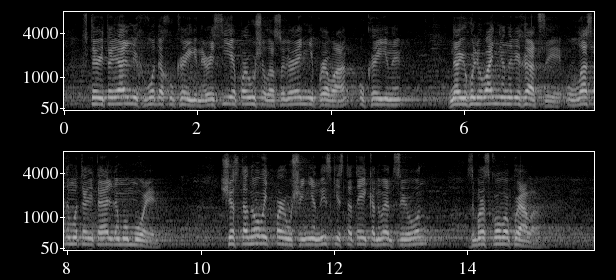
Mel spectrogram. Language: Ukrainian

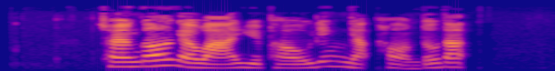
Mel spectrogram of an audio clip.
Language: Cantonese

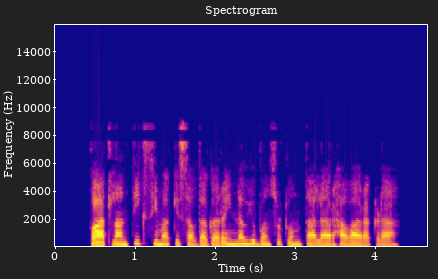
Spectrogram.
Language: Pashto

